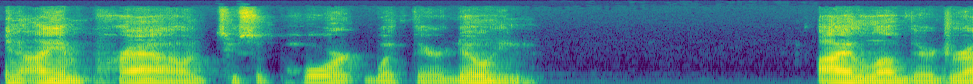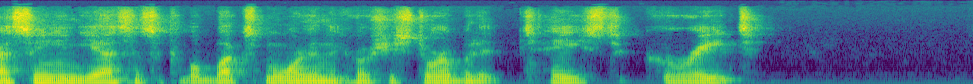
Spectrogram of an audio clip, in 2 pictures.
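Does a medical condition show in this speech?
No.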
